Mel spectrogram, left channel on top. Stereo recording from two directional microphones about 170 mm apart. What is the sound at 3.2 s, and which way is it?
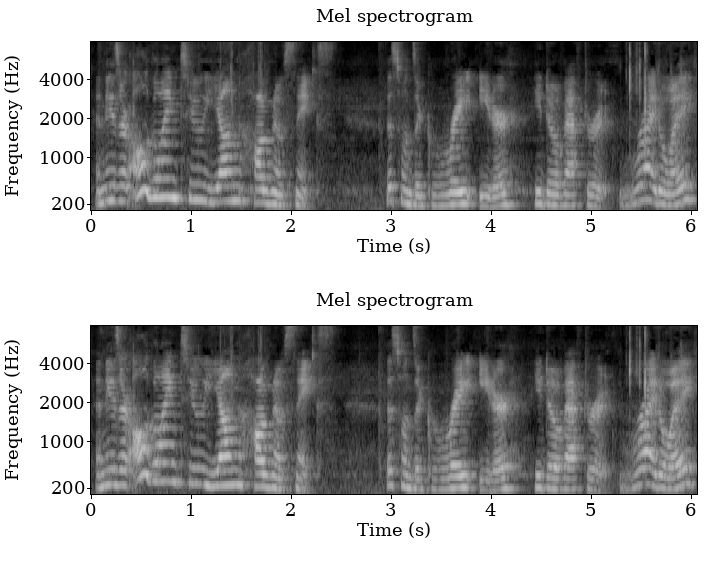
Speech, 40° left (ahead or behind).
